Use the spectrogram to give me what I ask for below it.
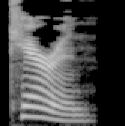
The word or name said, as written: kerryn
